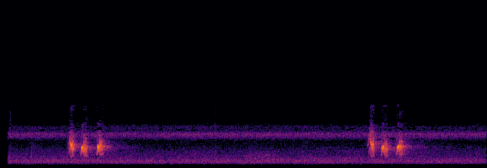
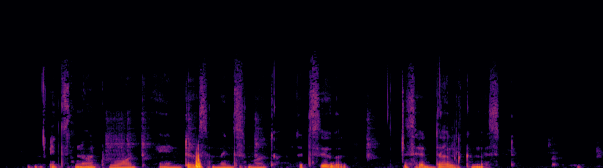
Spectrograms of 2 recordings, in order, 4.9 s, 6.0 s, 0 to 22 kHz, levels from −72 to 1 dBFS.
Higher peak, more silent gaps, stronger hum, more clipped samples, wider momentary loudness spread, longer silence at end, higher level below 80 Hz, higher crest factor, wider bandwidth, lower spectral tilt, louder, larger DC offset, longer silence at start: second, -12 dBFS vs 0 dBFS; neither; neither; neither; about the same, 19 LU vs 19 LU; second, 0 s vs 0.2 s; second, under -90 dBFS vs -60 dBFS; second, 22 dB vs 28 dB; second, 8.8 kHz vs 14.5 kHz; second, 7 dB/octave vs -6.5 dB/octave; about the same, -26 LUFS vs -28 LUFS; neither; second, 0.1 s vs 0.3 s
